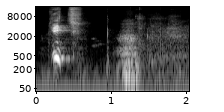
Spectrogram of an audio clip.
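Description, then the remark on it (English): A short, stifled half sneeze, a sharp clipped burst that cuts off quickly and is followed by a soft breathy exhale, with no words spoken. “You can like half sneeze almost.”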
